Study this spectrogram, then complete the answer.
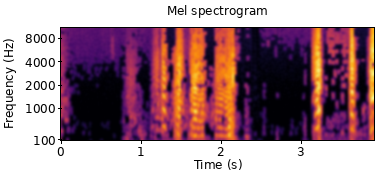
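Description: A woman and a young man laugh loudly.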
